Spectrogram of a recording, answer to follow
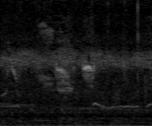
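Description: Outdoor farm ambience: a low, uneven rumble on the microphone with a few faint, short, high bird chirps about a second in.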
